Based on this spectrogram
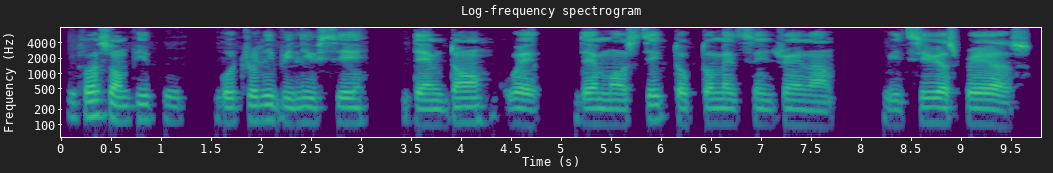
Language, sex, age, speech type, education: Nigerian Pidgin, male, 15-29, spontaneous, tertiary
